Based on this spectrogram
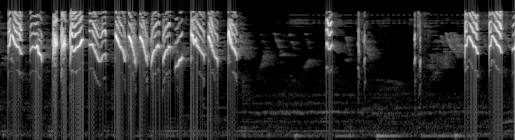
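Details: White-eye song for luring other white-eyes to sing: about three seconds of quick, high, swooping chirps, then near quiet with a faint hum, and a final few high notes.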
